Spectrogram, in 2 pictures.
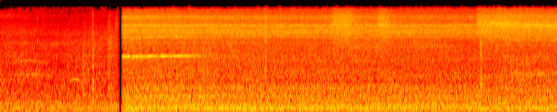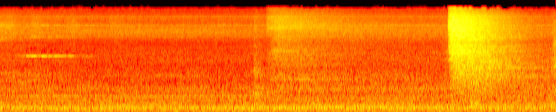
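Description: Electric commuter train pulling into a station platform: a steady low rumble with two short, high brake squeals, then a loud sudden burst of compressed-air hiss near the end as the air brakes let off, fading over about a second.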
